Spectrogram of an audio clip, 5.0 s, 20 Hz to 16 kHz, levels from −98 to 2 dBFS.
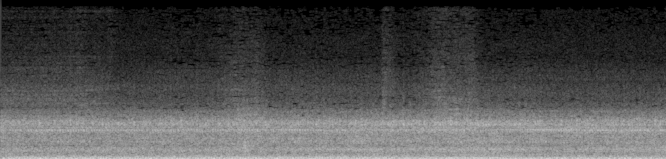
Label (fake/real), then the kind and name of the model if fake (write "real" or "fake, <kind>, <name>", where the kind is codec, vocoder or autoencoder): real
